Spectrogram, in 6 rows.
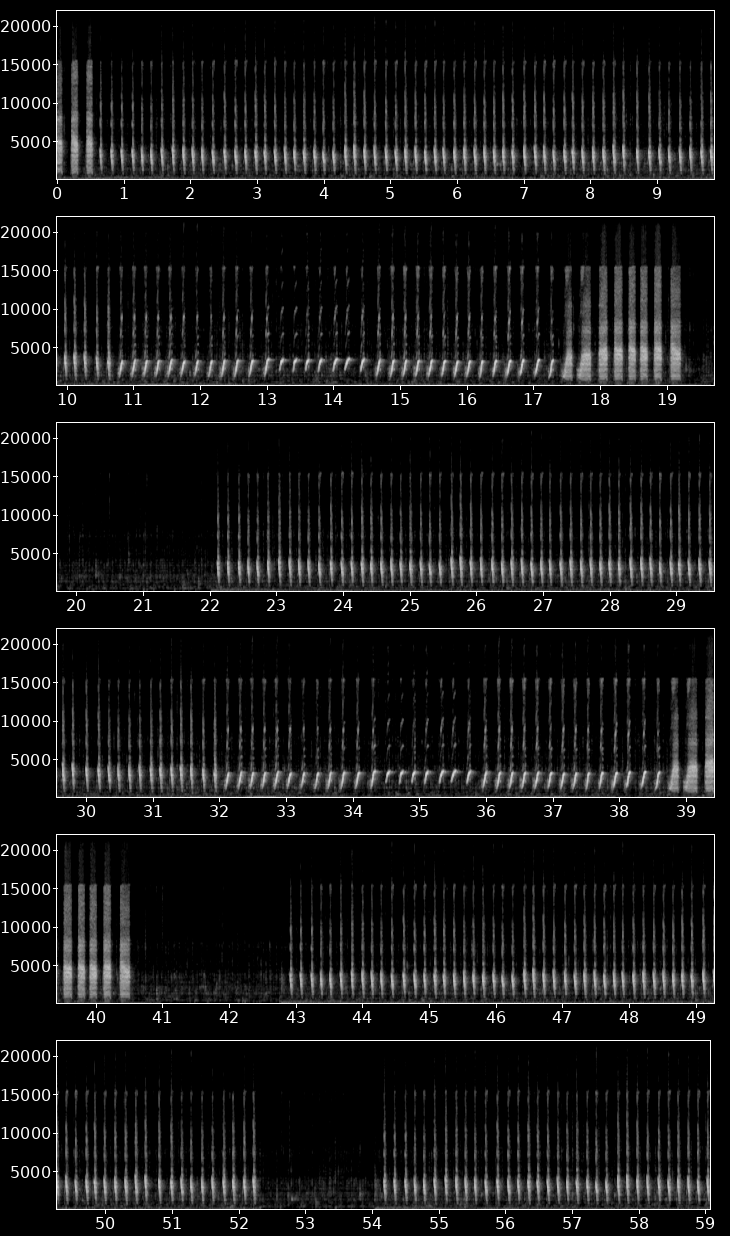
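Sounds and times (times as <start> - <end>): bird singing rapid sharp notes: 0.0 - 19.3, 22.0 - 40.6.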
